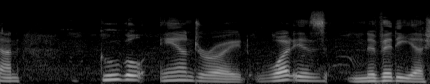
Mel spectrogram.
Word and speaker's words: NVIDIA: NVIDIA's Shield. Did I pronounce that right? – It's NVIDIA, but yeah, it's kind of hard to say.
